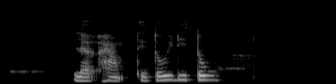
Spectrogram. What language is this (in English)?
Vietnamese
